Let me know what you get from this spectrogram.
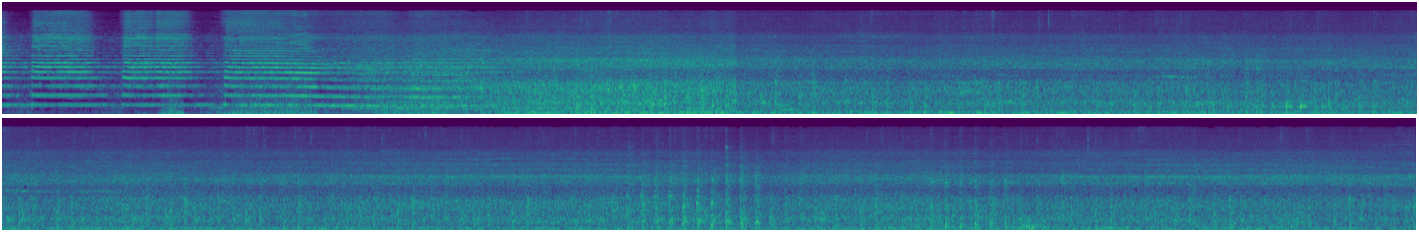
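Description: Indian Railways electric locomotive horn sounding in three blasts, the last one held and trailing off about four seconds in. Then comes the steady rush of the coaches passing at speed close by, with wheels clattering over the rail joints.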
